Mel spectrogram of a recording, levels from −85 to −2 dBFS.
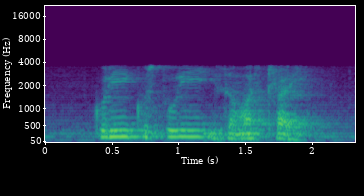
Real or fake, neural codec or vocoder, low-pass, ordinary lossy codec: fake; vocoder, 24 kHz, 100 mel bands, Vocos; 3.6 kHz; none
